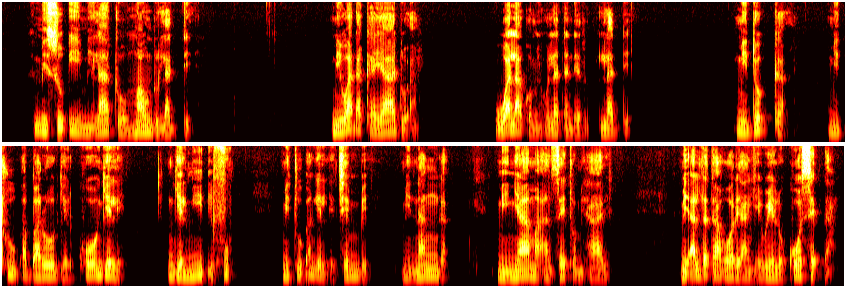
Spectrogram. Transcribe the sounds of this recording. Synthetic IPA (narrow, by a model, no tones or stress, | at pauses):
misuɓimilaːtɔmawnduladːɛ | miwaɗakajaːduʔam | walaːkɔmihulatandɛɾladːɛ̰ | midɔɡːa | mitʰuːɓabaɾoɡɛlkʰɔŋɡɛlɛ | ŋɡɛlmijiɗifu | mituːɓa̰ŋɡɛlɛ̰t͡ʃɛmbɛ̰ | minaŋɡa | miɲaːmaʔansajtʰɔmihaɾi | miʔa̰ldatahɔɾɛamɛ̰wɛːlɔkʰɔsɛɗːa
